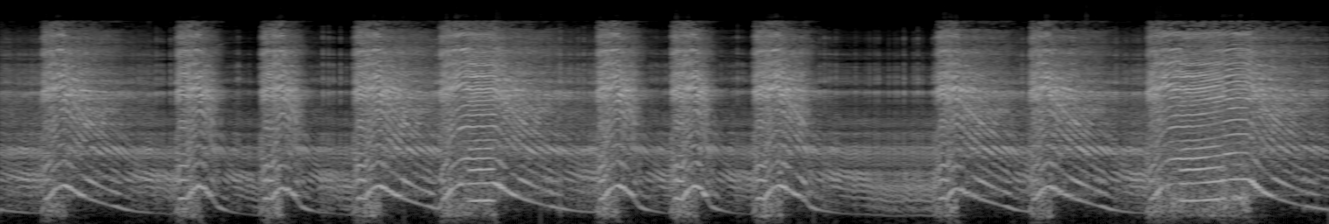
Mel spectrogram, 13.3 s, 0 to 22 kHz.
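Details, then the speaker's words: 1/8 nitro buggy engine, fully heated, with the top-end needle deliberately set too lean: shrill screaming revs climb and fall in bursts, and the fuel-starved idle hangs high between blips. Lean top-end mixture. "so what you have is you can hear the the ballistic RPMs and then the idle runs on because the engine is star for fuel so it won't idle right either uh when it's too lean on the top [Music] end that's not good"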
